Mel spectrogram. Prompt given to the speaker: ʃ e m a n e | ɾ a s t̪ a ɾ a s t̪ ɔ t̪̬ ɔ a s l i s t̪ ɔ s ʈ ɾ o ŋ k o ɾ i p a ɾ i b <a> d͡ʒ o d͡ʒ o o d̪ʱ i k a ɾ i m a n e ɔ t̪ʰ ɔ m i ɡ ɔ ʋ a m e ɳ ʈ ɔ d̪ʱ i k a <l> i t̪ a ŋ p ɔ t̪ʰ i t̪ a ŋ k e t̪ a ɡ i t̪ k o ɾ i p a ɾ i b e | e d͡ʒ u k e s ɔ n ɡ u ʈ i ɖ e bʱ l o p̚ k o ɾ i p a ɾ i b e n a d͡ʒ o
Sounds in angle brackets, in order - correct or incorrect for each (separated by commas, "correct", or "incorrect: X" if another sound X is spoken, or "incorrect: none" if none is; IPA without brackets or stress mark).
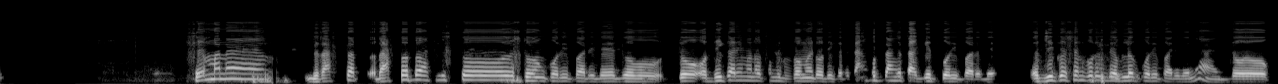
incorrect: e, incorrect: ɾ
